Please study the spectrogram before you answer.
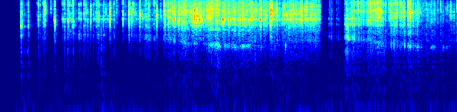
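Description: A utility blade scrapes and carves a rectangular, hand-sized solid brown soap bar held in the palm, first cutting through a pre-cut grid of small cubes. The result is a fast run of dry, bright crackling and scraping. It breaks into rapid crumbly cuts at first, then becomes a denser, continuous scrape with a brief pause near the end.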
